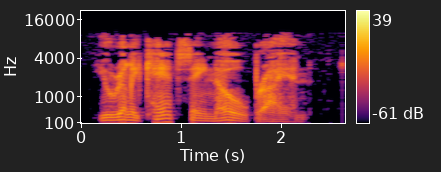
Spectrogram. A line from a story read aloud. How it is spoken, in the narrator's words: he said softly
